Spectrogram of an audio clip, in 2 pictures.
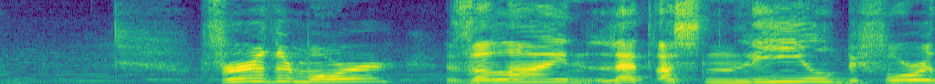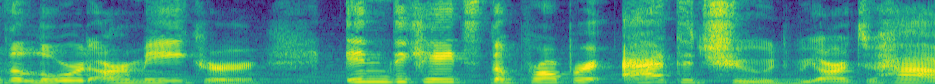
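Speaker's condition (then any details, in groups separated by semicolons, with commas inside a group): No condition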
